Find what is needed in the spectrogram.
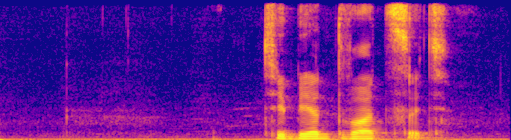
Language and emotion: Russian, neutral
